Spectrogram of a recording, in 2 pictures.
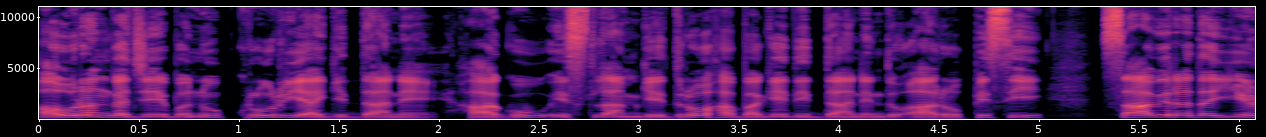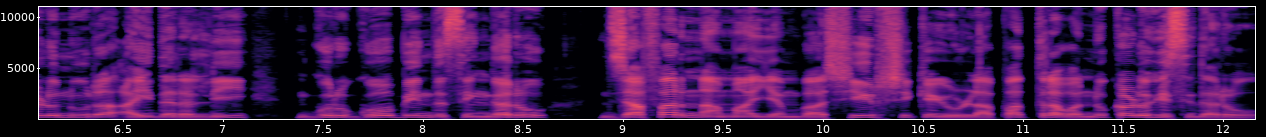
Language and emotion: Kannada, neutral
